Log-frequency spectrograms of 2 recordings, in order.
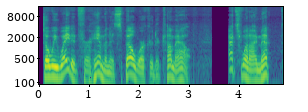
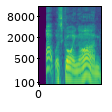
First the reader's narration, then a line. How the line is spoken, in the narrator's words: Gord asked impatiently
